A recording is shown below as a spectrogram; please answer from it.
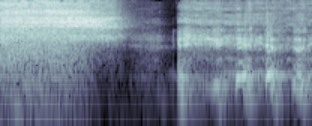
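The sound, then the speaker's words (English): A person hisses at a group of people, voicing a loud, breathy hiss that lasts under a second and cuts off sharply, followed by a short silence and then casual talking. “So finally I'm just like, screw it, and I hissed at all of them.”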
